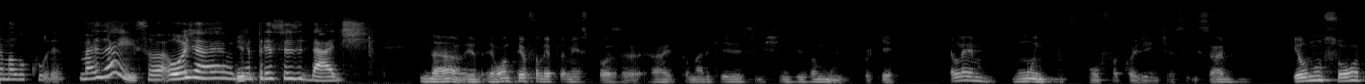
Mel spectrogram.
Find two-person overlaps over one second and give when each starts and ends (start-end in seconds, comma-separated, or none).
none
